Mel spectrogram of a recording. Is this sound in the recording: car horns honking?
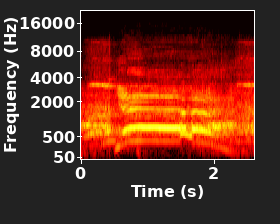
no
